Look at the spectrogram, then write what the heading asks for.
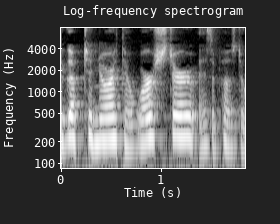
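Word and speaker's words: Worcester: bethlehem or you go up to north or wurster as opposed to worchester and how do you say some other words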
